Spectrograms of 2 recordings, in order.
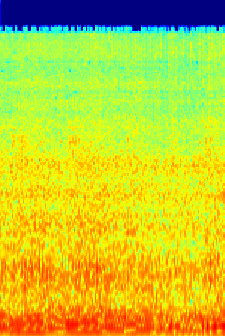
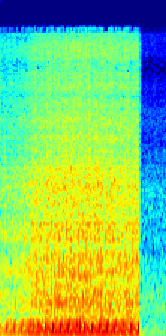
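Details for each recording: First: Junkyard Briggs & Stratton opposed twin just reassembled with valves corrected, run on ether with no fuel hooked up, smoking from ether and oil; idle rises and falls in a sub-second cycle instead of settling; governor suspected, unconfirmed. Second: Junkyard Briggs & Stratton opposed twin; steady even low thumping with no misses or knocks, then a clean shutdown; normal healthy running.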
